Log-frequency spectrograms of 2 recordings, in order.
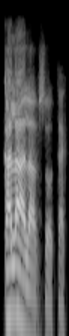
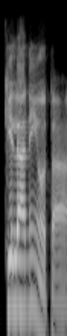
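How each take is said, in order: First: कला with a short open a, ka-la, louder; correct pronunciation. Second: किला with a short i, as the mistake; wrong pronunciation. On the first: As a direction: stress कला, ka-la not ki-la. (सही उच्चारण कला) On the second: (गलत उच्चारण किला) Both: Shown as a demonstration.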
